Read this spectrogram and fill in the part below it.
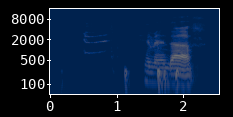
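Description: A house cat meows at home: a short, tonal mew comes first, then a longer, louder meow, both close by. A person talks nearby.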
